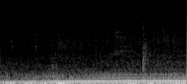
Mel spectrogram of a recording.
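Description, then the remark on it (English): The engine of a parked car rumbles steadily, heard from inside the car, a low, even idling drone with a faint higher whine above it, continuous and unbroken, with no voices. “That's why I'm doing this from my car.”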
